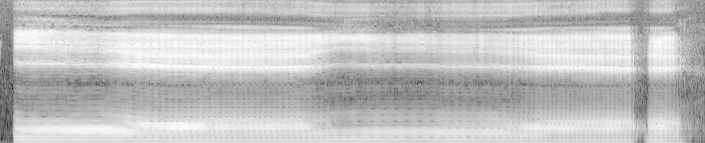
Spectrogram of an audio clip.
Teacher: La lingua rimane in avanti, si abbassa solo un po'. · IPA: /e/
